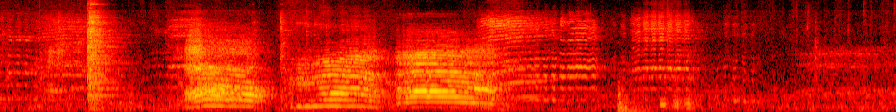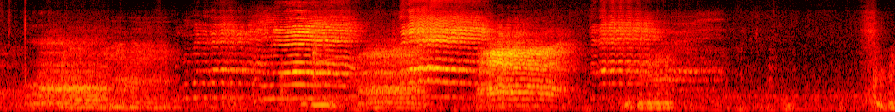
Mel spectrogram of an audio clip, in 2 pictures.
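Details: A chorus of hungry sheep in a barn at lambing time, March, on a ranch in Saskatchewan, Canada: many overlapping, wavering bleats, some high and shrill, others deeper, calling almost continuously, with a sharp clatter near the start.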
